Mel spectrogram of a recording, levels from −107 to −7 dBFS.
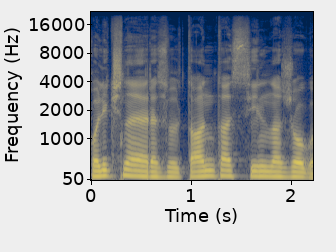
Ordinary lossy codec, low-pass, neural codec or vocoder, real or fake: none; 19.8 kHz; none; real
